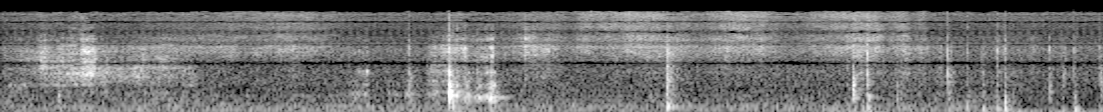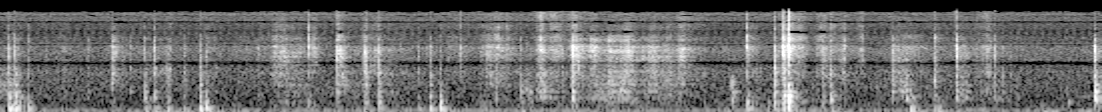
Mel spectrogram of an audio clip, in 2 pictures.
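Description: Long painted nails tap and scratch across a solid, flat wood-veneer tabletop. Quiet, scattered taps with very short, dry decay mix with soft scratching over a steady low hum, with a few sharper, brighter taps standing out.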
